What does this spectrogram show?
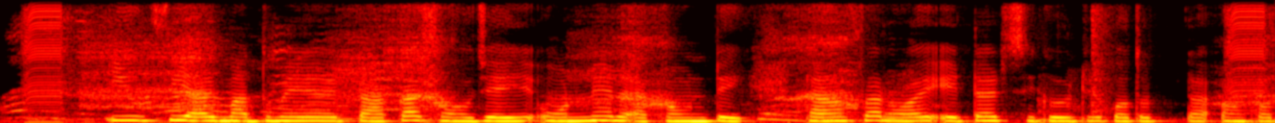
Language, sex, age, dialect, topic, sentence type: Bengali, female, 18-24, Northern/Varendri, banking, question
